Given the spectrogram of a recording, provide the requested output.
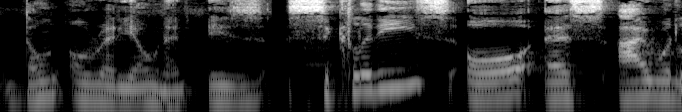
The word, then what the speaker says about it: Cyclades: would like to propose the so-called proper Greek pronunciation, Kyklades. So that's how it's pronounced, Kyklades. Yes, Kyklades. Have you got to do that TH thing with the D as well? Kyklades. Yes, because that's how you pronounce the letter delta.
